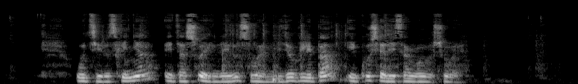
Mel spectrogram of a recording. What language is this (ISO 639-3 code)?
eus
